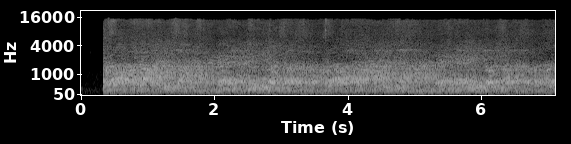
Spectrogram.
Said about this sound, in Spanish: han sido constantes los gritos contra los socialistas.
